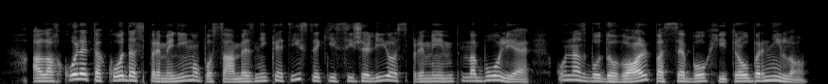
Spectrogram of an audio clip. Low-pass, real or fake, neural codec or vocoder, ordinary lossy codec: 7.2 kHz; fake; codec, 16 kHz, 4 kbps, FunCodec, trained on LibriTTS, 50 frames a second; none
